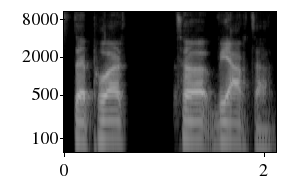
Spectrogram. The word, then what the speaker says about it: Puerto Vallarta: Also, apparently, it's pronounced Puerto Vallarta.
